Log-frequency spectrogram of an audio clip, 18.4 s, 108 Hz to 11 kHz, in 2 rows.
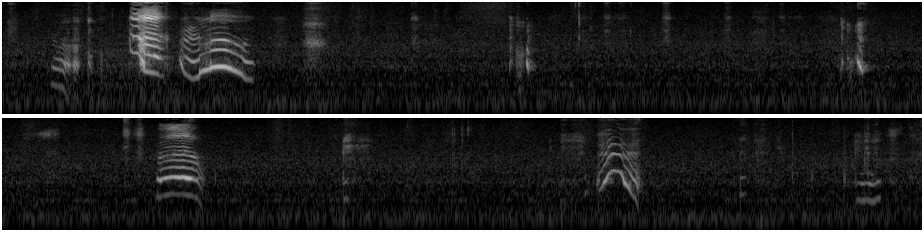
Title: Talking and the hiccups - 17 weeks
